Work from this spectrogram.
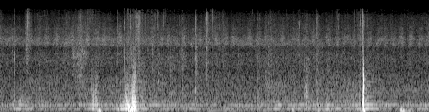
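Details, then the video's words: Asian hornets during a small attack in Nîmes; a steady low droning buzz runs throughout, broken by a few sharp knocks and thuds, the loudest near the third and seventh seconds. "Petite attaque de frelons asiatiques à Nîmes"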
